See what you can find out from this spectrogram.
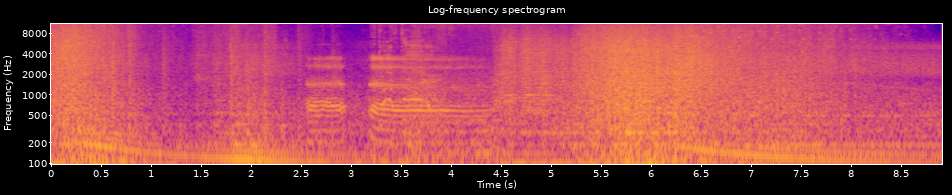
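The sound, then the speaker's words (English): A heavy, rumbling explosion in a movie that blows up a group of people, with deep low-end booms that swell, fade and return, mixed with brief tonal cries and a roaring, debris-filled wash of noise. “These guys that we just met are about to blow up.”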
